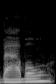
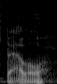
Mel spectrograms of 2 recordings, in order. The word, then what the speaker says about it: Babel: way or whatever, but the author, RF Kuang, she pronounces it Babel. And so like, I think like it's kind of one of those things where like either's fine.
